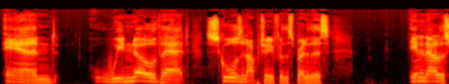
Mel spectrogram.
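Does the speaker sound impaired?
No.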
